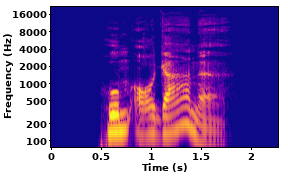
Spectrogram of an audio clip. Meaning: inflection of homorgan: 1. strong/mixed nominative/accusative feminine singular 2. strong nominative/accusative plural 3. weak nominative all-gender singular
- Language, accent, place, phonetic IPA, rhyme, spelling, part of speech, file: German, Germany, Berlin, [homʔɔʁˈɡaːnə], -aːnə, homorgane, adjective, De-homorgane.ogg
